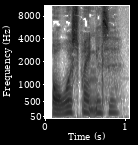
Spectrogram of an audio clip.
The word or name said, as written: overspringelse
